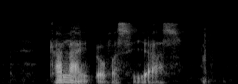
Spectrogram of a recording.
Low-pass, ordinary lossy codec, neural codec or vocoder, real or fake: 7.2 kHz; Opus, 16 kbps; none; real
